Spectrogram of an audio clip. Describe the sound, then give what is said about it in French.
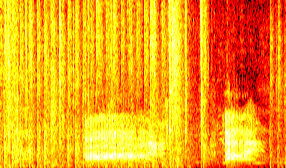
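A dense battle din of rapid, crackling gunfire and heavy cannon booms, heard from a distance, runs throughout, with a horse whinnying loudly twice over the shooting. “il est tout à fait possible que le jeune Philippe de Hauteclocq ait pu entendre le bruit de la mitraille, voire le bruit du canon”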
